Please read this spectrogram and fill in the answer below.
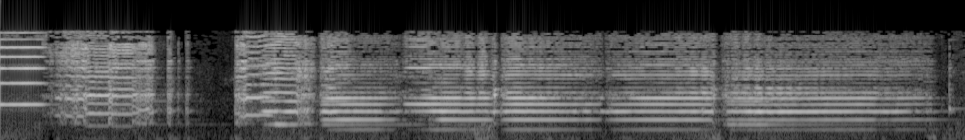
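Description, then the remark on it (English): A violin played alone for an audience, with a rough, strained tone: a few quick wavering notes, a brief pause, then long held notes that slide and waver in pitch, fairly loud throughout. “Would you like me to play something for you?”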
